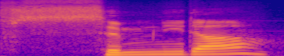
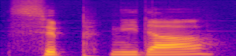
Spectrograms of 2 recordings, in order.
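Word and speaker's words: 십니다: This one is a B in the end here of this syllable, but it gets pronounced as an M because it's followed by an N.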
